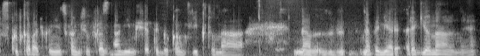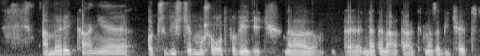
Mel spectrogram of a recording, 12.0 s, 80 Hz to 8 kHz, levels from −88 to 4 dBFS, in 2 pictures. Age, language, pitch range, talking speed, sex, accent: 40-59, Polish, 75-95 Hz, 110 wpm, male, native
